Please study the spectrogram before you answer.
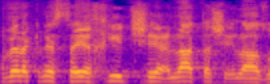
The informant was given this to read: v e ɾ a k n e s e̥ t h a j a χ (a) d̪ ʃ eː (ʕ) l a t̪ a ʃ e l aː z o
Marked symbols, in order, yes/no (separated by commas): no, yes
